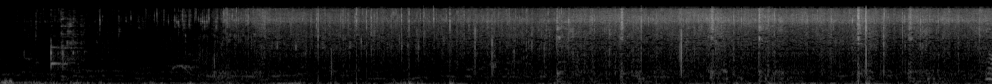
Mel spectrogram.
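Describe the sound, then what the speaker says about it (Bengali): Peas and onion shoots sizzle steadily in a little hot oil for dal, a bright continuous frying hiss that swells after a quiet start, with faint stirring ticks and no talk. "আমি মটরশুঁটি আর পেঁয়াজের কলিগুলো একটু হালকা ভেজে নেব।"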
